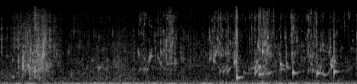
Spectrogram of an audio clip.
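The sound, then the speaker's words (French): Feet dip into river water at the bank of a polluted river. Soft trickling and a few small, quiet splashes and drips are heard. “Oh, I might get my feet in if that's okay. Oui, je vais au moins mettre mes pieds dans l'eau.”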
